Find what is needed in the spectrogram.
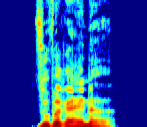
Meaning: nominative/accusative/genitive plural of Souverän
- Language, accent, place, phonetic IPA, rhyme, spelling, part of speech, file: German, Germany, Berlin, [ˌzuveˈʁɛːnə], -ɛːnə, Souveräne, noun, De-Souveräne.ogg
